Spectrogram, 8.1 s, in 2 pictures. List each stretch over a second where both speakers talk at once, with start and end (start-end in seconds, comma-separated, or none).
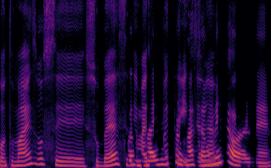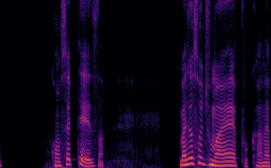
1.9-3.2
